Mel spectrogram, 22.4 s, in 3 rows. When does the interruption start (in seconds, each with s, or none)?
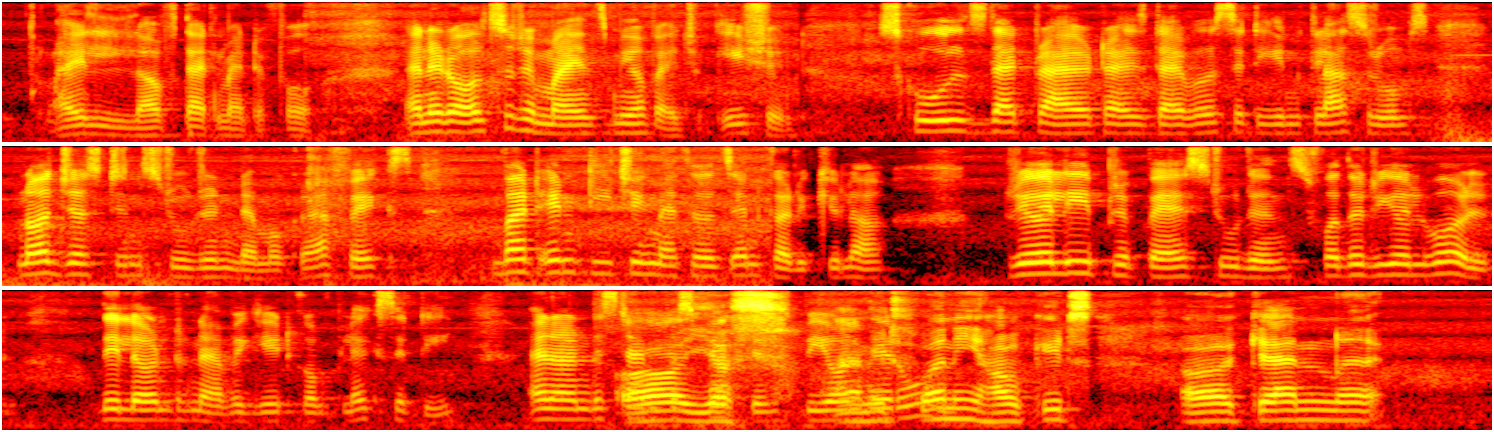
18.0 s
